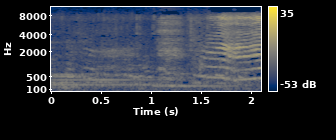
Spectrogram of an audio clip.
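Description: A young child's high-pitched cry breaks out about a second and a half in, loud, with a wavering pitch.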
